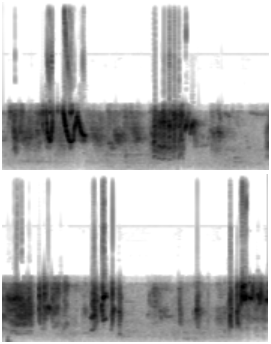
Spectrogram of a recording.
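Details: Superb starling used as a master songbird delivers a rambling song of quick looping whistles, buzzy chatter and rasping bursts, continuous and varied, against constant background hiss.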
